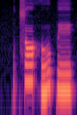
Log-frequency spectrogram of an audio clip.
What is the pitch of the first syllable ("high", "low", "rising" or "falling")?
high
